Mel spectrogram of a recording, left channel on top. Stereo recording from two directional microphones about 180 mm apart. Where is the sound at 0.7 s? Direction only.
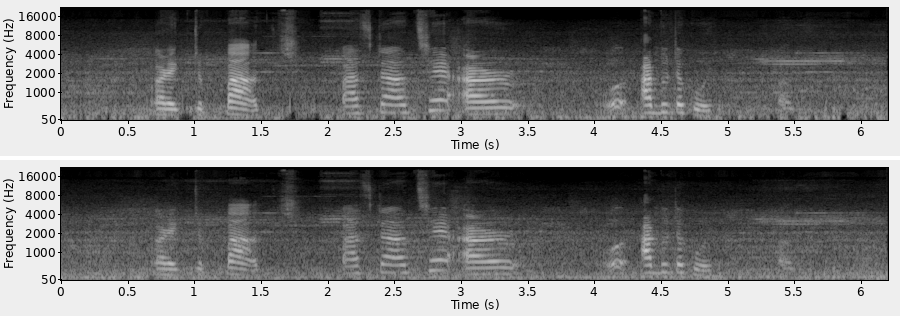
55° left (ahead or behind).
